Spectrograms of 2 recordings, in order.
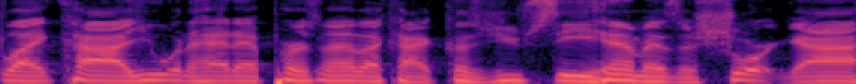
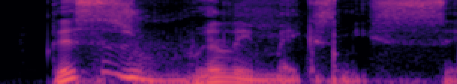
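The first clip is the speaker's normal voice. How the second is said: over-the-top put-on breathy, exaggerated woman voice; 3 semitones lower, 8 dB quieter than usual.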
